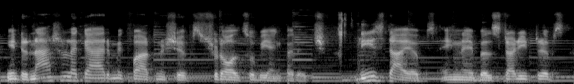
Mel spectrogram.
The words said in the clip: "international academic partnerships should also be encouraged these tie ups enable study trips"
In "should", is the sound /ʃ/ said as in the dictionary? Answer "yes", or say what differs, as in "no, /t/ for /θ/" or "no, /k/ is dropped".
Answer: yes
